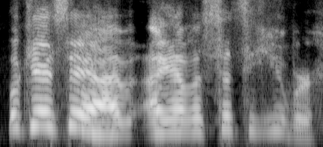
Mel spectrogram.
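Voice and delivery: ordinary talk, nothing marked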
